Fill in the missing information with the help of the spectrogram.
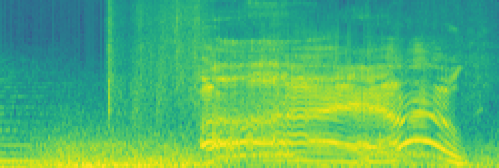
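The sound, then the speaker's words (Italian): A low rumbling background gives way to a loud, drawn-out bear growl that wavers in pitch and ends with a sliding, falling moan, with no talking. “Ehi, ciao, si orso tu? Sì!”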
